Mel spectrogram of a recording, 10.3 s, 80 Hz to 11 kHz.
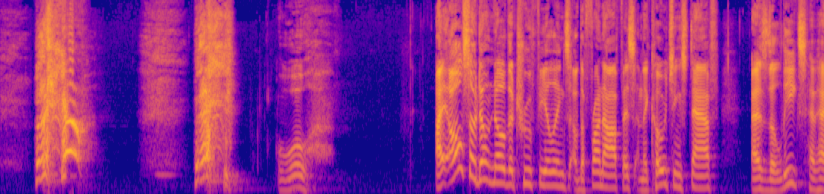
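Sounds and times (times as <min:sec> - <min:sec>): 
person sneezing: 0:00.4 - 0:01.3, 0:02.4 - 0:03.1
speech: 0:05.4 - 0:10.2.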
